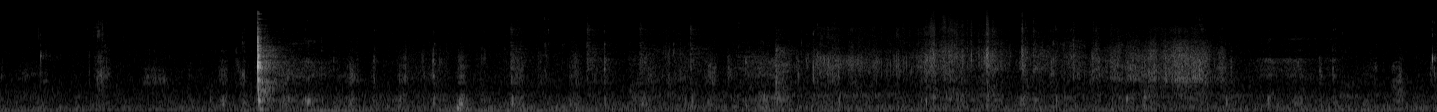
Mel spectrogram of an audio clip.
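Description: Faint chewing of asparagus with small wet mouth clicks, and one sharp click about two seconds in. From about six to nine seconds a paper napkin rustles as it wipes her mouth.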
